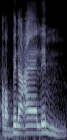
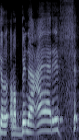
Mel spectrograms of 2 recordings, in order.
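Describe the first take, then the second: First: Lower, slow correction on عالم; slow falling close on عالم; correct wording example. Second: عارف held very long; slow quote dwelling on عارف; wrong wording example. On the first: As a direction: draw out عالم lower, as the proper word. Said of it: "لا، ربنا عالم". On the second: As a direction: stretch عارف slowly as the word not to use. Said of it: "ما نقولش". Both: Shown as a demonstration.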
